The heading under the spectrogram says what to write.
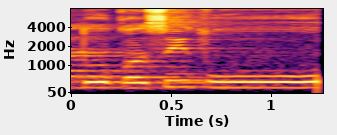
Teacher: قاف حروف قلقلہ میں سے ہے تو یہاں پر ہم قلقلہ کر کے پڑھیں گے۔ نون ساکن کے بعد کاف حروف اخفا میں سے ہے تو یہاں پر ہم اخفا یعنی غنہ زمانی کر کے پڑھیں گے۔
